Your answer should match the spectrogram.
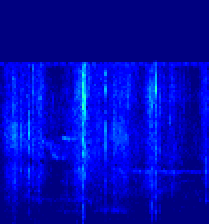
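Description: Quiet woodland background with two faint, sharp clicks, one a little under a second in and a fainter one past the middle.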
